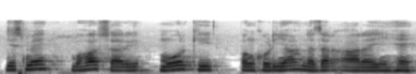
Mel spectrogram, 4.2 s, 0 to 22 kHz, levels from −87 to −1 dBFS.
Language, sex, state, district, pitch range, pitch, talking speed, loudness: Hindi, male, Uttar Pradesh, Lucknow, 150-170 Hz, 155 Hz, 145 wpm, -15 LUFS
